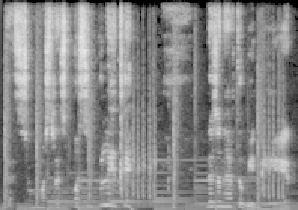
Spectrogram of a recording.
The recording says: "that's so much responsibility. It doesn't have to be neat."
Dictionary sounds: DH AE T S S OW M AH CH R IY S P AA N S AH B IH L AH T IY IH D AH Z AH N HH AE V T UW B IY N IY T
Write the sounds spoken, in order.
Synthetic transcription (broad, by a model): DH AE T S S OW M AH S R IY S P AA S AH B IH L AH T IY D AH Z AH N HH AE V T UW B IY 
